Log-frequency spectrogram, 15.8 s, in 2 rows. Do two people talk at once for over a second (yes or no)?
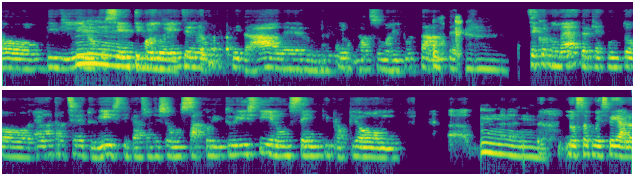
yes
